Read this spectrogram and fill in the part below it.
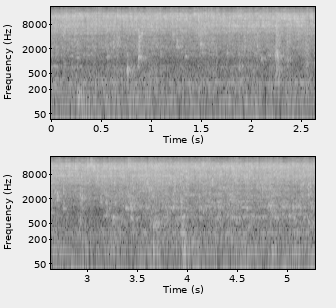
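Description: Water runs hard from a kitchen tap as a pot used for marinating chicken is rinsed out, a loud continuous gush with sloshing and clatter against the metal.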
